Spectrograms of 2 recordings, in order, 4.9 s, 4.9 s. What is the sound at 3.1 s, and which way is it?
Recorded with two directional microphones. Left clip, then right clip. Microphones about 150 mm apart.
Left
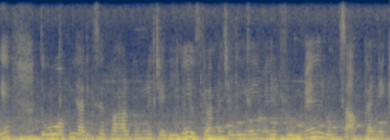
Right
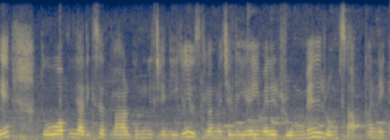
Speech, 70° right (ahead or behind).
